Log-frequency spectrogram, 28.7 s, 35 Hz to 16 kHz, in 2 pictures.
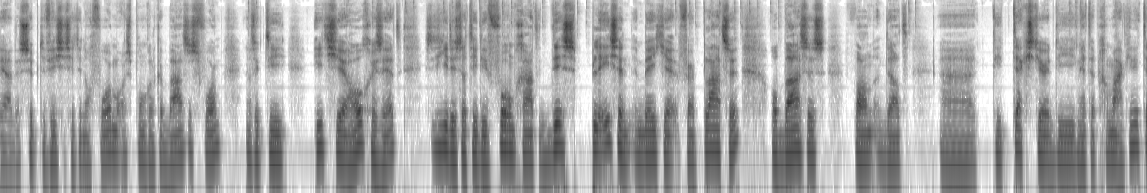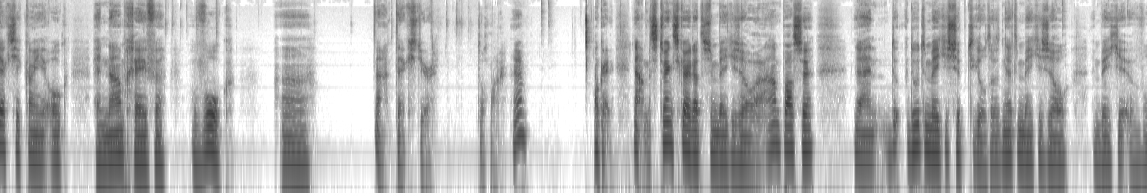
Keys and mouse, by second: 0.5 click, 2.9 click, 4.4 click, 4.9 click, 5.3 click, 5.7 click, 6.1 click, 6.5 click, 6.7 click, 7.0 click, 8.3 click, 9.4 click, 9.7 click, 11.2 click, 13.1-21.1 drag, 22.2-27.4 drag, 28.5-28.6 drag.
